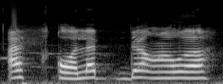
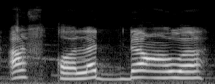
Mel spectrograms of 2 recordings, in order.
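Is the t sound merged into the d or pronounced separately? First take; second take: merged; merged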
